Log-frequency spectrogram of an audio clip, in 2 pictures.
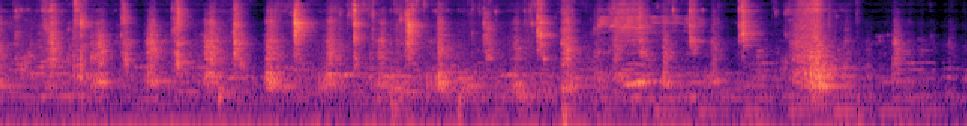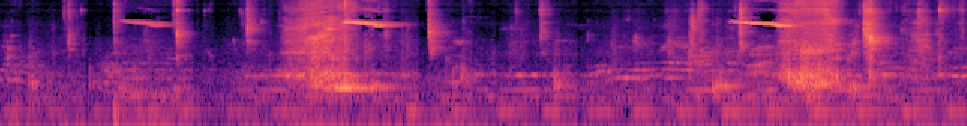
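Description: A man chews food noisily with wet smacking sounds close to a microphone.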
